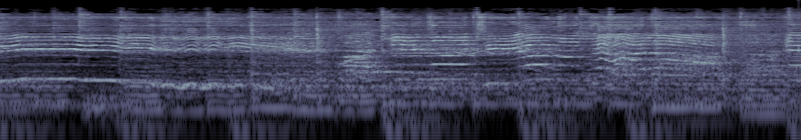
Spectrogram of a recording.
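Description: A church choir singing a gospel song live, full voices holding and bending sustained notes over steady low notes.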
